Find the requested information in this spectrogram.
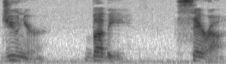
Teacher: Trochee with the stressed, unstressed would be names like Junior, Bubby, Sarah.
